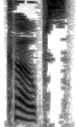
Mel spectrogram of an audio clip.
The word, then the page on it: copes: British English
